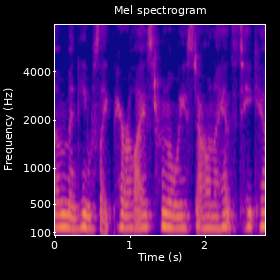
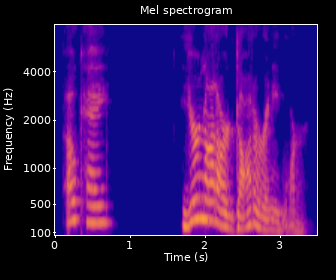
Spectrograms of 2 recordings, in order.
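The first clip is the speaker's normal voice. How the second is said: acted loud, full-throated yell at top volume; 2 semitones higher, 5 dB louder than usual. Retelling what a father yelled on the front porch: imitating a father yelling. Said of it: "yelled at the top of his lungs".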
